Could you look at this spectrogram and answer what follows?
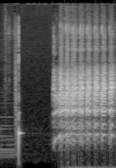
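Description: A goat bleats once, loud and close, in a long wavering cry that starts after a short pause following a brief sharp noise.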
